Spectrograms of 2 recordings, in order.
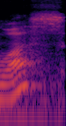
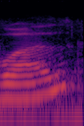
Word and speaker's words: was: It's a place where if you have a tendency to devoice your final Z sound, like saying was instead of was, then you can practice on phrases like was it, was I, was he.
